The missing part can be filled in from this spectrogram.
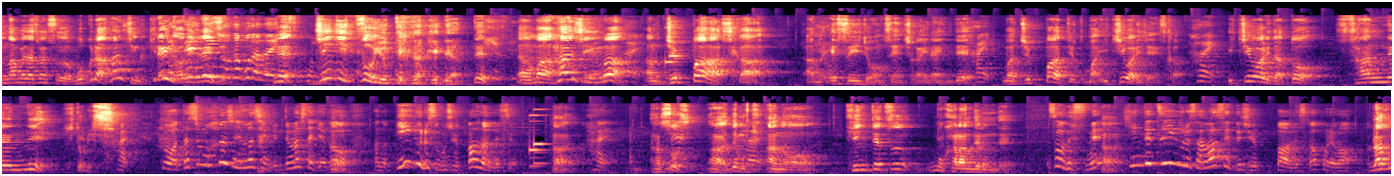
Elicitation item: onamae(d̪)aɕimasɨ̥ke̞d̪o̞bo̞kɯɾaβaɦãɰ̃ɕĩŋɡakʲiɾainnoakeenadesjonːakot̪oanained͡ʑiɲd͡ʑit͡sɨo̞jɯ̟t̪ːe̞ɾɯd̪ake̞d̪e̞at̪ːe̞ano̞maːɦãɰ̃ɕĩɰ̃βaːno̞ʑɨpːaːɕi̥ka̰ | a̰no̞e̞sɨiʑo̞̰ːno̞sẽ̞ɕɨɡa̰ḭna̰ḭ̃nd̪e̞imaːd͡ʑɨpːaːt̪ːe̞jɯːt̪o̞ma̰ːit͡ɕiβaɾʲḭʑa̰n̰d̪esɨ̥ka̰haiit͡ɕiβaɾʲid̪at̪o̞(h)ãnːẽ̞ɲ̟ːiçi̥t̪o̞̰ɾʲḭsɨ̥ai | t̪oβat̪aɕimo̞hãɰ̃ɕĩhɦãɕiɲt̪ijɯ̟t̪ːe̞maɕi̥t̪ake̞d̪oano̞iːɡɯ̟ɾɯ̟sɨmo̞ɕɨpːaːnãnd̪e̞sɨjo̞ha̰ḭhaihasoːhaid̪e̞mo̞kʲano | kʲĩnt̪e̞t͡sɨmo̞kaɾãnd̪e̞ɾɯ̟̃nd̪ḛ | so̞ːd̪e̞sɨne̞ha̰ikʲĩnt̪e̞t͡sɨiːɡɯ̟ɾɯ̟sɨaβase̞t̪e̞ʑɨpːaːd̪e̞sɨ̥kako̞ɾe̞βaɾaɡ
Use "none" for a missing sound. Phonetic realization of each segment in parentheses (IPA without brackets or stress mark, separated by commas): d̪, s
